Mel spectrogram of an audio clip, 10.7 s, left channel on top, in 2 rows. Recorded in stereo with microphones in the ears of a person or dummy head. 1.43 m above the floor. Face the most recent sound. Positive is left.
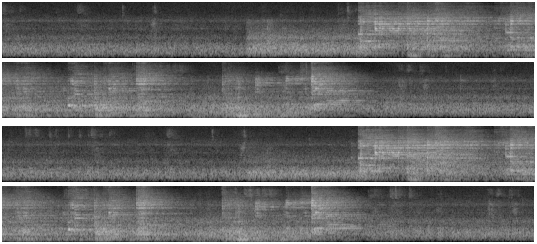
turn(degrees=0)  # may be behind; listen again after turning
